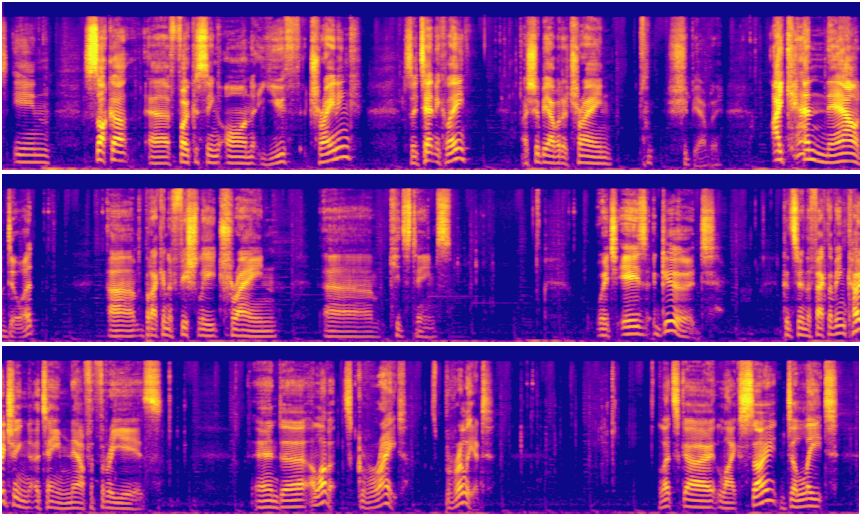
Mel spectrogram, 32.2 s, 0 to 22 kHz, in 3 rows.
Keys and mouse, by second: 0.7 middle click, 1.3 middle click, 2.1 shift+middle click, 2.8 2, 3.6 s, 6.0 s, 6.2 s, 8.1 g, 12.6 Delete, 15.3 click, 16.4 Delete, 18.2 click, 18.9 middle click, 19.4 middle click, 19.9 Tab, 21.4 Tab, 23.0 shift+middle click, 23.2 middle click, 24.7 3, 25.4 alt+click, 27.3 2, 28.5 ctrl+b, 30.8 Delete.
